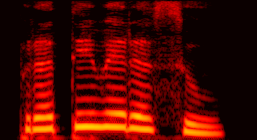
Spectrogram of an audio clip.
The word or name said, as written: ಪ್ರತಿವೆರಸು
